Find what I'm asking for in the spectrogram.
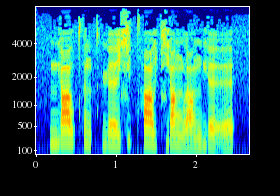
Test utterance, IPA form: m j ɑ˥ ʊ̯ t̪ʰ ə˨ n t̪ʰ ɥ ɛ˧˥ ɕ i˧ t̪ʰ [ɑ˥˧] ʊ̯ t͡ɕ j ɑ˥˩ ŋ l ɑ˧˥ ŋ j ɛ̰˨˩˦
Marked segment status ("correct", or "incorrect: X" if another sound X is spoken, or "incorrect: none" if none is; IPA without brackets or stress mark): correct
